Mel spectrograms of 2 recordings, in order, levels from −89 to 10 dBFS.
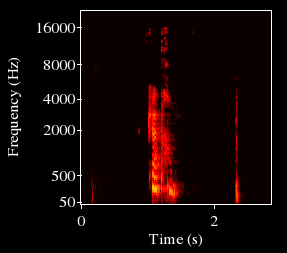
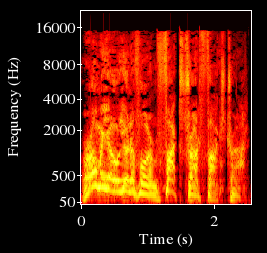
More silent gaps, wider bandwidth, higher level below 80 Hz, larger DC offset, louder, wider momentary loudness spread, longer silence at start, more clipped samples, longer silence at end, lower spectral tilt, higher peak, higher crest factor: neither; about the same, 16.5 kHz vs 16 kHz; second, -82 dBFS vs -46 dBFS; neither; second, -34 LUFS vs -13 LUFS; first, 20 LU vs 7 LU; first, 1 s vs 0 s; neither; first, 0.5 s vs 0.1 s; about the same, -5 dB/octave vs -4 dB/octave; second, -12 dBFS vs 0 dBFS; first, 28 dB vs 14 dB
